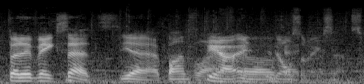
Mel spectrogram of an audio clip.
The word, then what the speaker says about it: Bonsly: Bonsly. Because Yeah. it's like bonsai. Yeah. How'd you think it was? Yeah. Bonsley.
